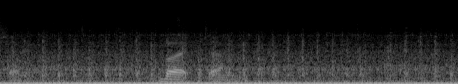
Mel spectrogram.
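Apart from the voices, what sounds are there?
bulldozer engine running in a video game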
